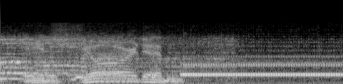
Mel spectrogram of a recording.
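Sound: outgoing phone call ringing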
